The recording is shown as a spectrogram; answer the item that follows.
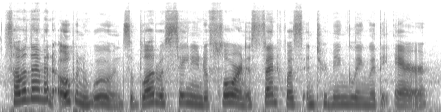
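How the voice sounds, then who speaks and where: A woman's voice: fairly high pitch, fast talker. A woman hosting a let's play, reading a visual novel aloud with playful, irreverent casual commentary.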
